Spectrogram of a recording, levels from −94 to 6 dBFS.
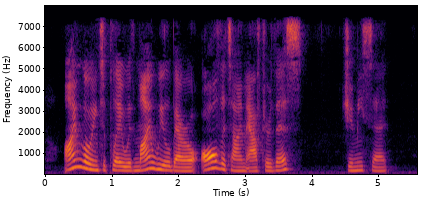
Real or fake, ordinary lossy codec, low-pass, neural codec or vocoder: real; AAC, 48 kbps; 7.2 kHz; none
